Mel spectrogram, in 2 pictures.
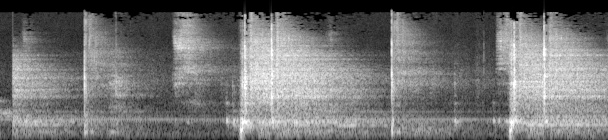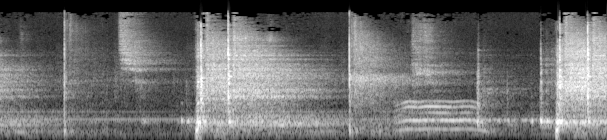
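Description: A football striking a player's hands during catching drills: four loud thuds about three seconds apart with lighter knocks between, each ringing out with a long echo in a large indoor hall.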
